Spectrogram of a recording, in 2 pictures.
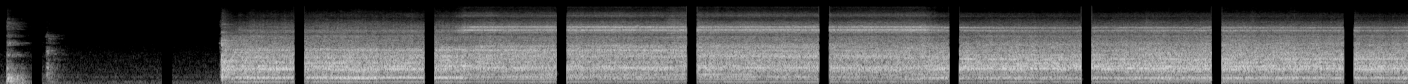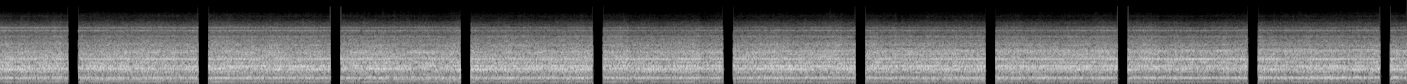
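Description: Electric stainless-steel grinding mill starting up about two seconds in, then running steadily under load with a high whine, grinding roasted cacao nibs into paste (cocoa liquor). The noise is broken by brief, evenly spaced dropouts about every second and a half.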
